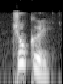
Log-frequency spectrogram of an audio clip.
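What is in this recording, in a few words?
"чукыль", Komi, female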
